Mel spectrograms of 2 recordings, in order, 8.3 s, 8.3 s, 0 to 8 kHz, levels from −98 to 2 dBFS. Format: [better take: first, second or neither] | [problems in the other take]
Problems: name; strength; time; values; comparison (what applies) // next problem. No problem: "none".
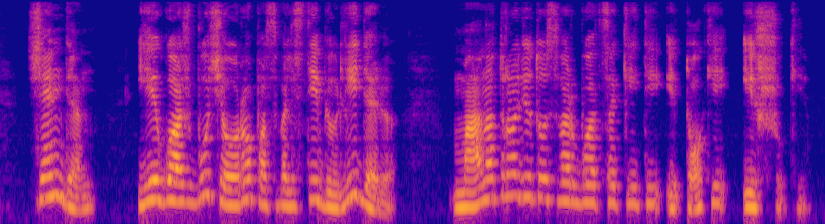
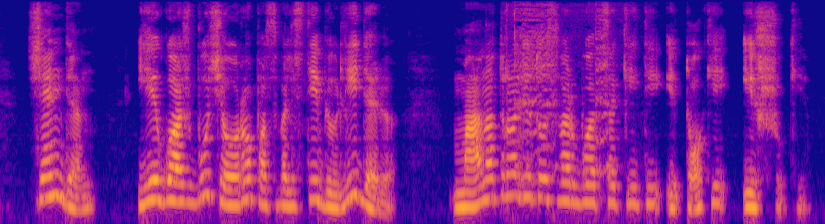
first | background sound (Fart); 17 dB below the speech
